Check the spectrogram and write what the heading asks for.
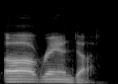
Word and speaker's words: Aranda: This is where I have Dave Aranda. There we go. – Yes. – I had to write it out. Like you said, Ryan, losing record at Baylor. However, the question for him is, what Dave Aranda are we going to see?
